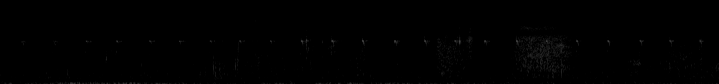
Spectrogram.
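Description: A small bird calling, a faint, steady series of short high chirps at about three a second. A little past the middle come two brief noisy bursts.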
